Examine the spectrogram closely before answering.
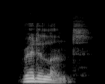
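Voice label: "redolent", Australian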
